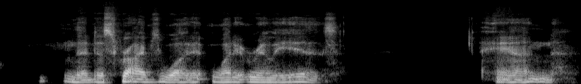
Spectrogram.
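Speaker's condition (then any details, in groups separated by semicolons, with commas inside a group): ALS; expects to lose voice very soon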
